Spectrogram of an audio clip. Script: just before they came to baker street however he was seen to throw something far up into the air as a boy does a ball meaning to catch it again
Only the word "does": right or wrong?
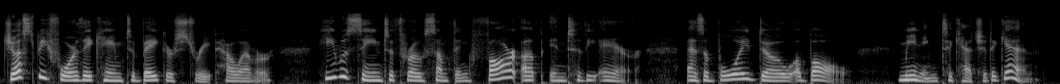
wrong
